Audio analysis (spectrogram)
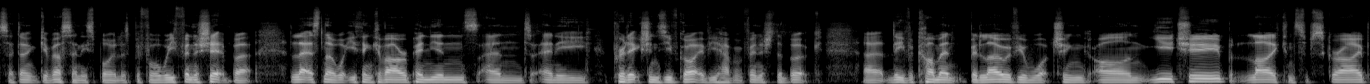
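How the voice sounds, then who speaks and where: A man co-hosting a podcast, talking casually about books in a measured, slightly hesitant way. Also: fairly low pitch, dry recording, studio quality. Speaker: podcast co-host. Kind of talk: casual book discussion.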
